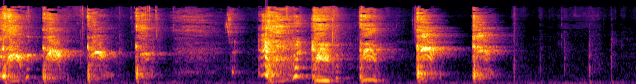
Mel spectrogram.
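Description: A woman coughing in two fits of short coughs, the second starting about two and a half seconds in. It is the cough of someone several days into an illness.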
